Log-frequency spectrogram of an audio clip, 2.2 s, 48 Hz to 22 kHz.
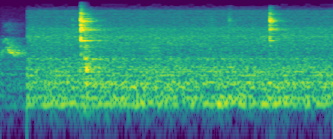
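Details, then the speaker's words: Stick welding stainless steel at about 30–35 amps, uphill angle: after the weld, two sharp high metallic tings about a second apart as slag pops and cracks off while cooling; normal. "you have to run at an uphill angle because of the way the slide is and you hear that popping you hear the tinging after I'm done"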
